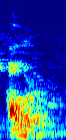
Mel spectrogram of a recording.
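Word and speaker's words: hour: এটার উচ্চারণ কি? আওয়ার।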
